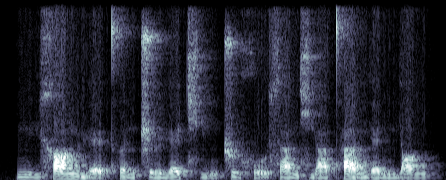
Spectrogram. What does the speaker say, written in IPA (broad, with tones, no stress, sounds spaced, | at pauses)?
n̪ i˨˦ x ɑ˦ ŋ l ɥ ɛ̰˨˩ t̪ʰ ə˥˨ n ʈ͡ʂ ɻ̩˦ ɥ ɛ˨˦ t͡ɕʰ ḭ˨˩ ŋ ʈ͡ʂ u˥˨ x o̰˨˩ ʊ̯ s a˦ n ɕ j ä˨˦ t̪ʰ ä˥˨ l j ɛ˥˨ n m j ɑ˦ ŋ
